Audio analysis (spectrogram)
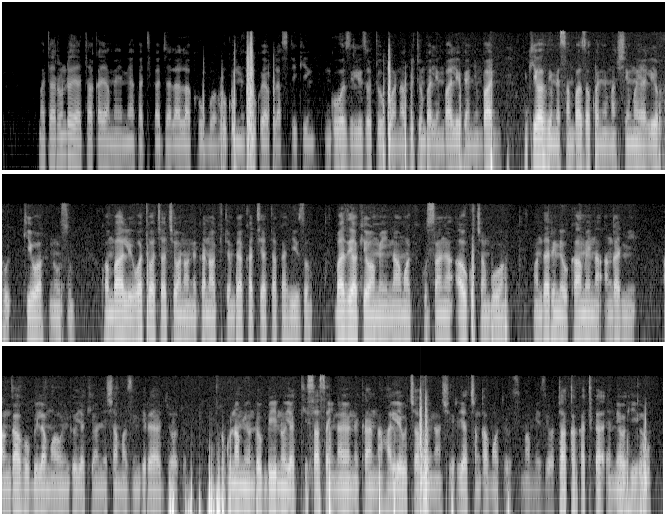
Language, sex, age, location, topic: Swahili, male, 18-24, Nairobi, government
